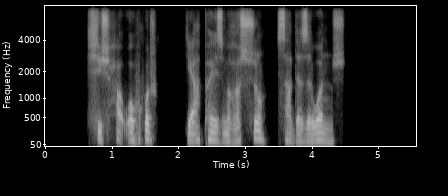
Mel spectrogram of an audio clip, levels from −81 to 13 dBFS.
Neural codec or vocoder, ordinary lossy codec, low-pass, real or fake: codec, 16 kHz, 0.8 kbps, ZipCodec; Opus, 64 kbps; 7.2 kHz; fake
